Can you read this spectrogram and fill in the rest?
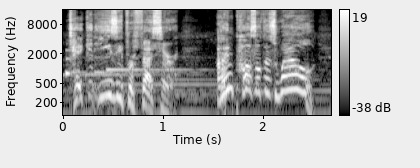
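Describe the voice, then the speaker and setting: A deferential, placating aide in a video game. His voice is high and very animated, over clear music. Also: fairly quick, full character voice. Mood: soothing, puzzled.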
